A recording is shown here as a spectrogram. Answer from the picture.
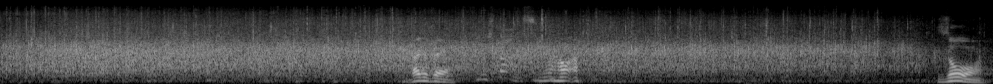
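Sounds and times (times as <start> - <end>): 
audience applause: 0.0 - 9.8
speech: 4.1 - 6.0, 9.4 - 9.9.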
